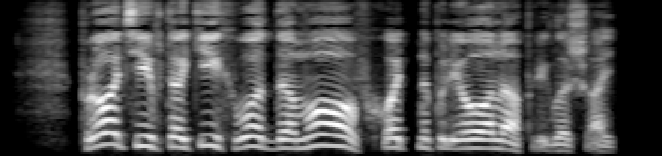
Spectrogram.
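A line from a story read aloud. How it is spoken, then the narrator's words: Sighing. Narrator (Russian): И снова вздохнул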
